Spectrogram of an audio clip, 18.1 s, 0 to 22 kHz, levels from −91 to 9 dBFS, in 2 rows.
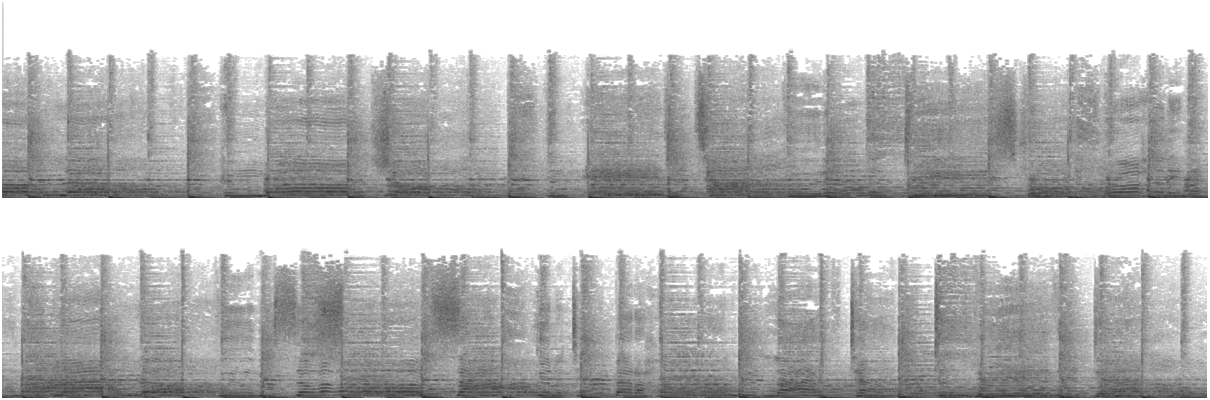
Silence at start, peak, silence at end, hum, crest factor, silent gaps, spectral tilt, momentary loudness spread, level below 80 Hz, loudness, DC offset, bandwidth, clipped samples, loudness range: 0 s; -4 dBFS; 0 s; none; 14 dB; none; -5 dB/octave; 3 LU; -24 dBFS; -17 LUFS; under 0.1%; 17 kHz; under 0.1%; 1 LU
